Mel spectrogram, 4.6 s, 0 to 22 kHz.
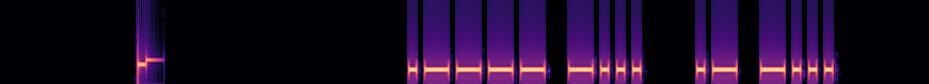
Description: Morse code, heard as a keyed tone, about 30 wpm, 700 Hz. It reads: 1B AB
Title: Field Day Exchanges - 30wpm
